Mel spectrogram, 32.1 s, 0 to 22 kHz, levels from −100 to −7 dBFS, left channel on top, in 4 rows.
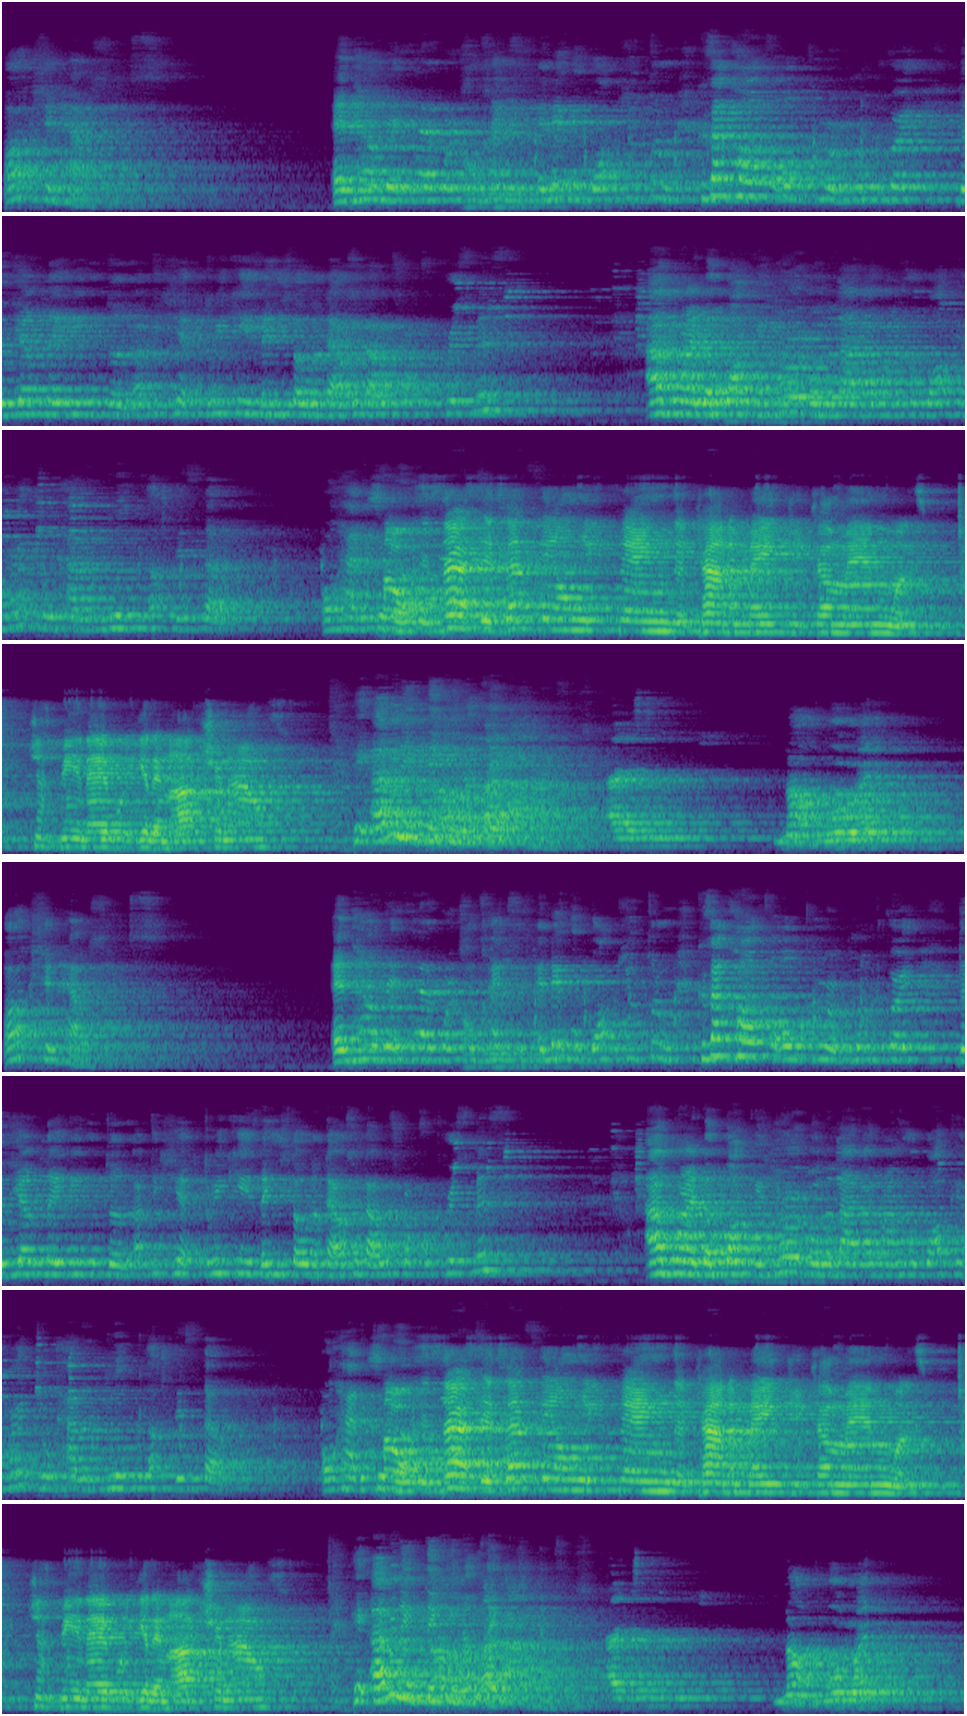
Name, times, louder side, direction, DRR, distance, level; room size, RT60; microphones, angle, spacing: voice 1, 0.0-0.9 2.7-4.2 4.4-12.1 13.4-17.9 18.7-19.9 26.8-28.3, right 2 dB, 85° right, 0 dB, 1.3 m, -34 dB
voice 2, 3.8-4.3 13.3-13.4 14.0-14.5 19.7-19.8 27.6-28.4 29.1-29.7 30.5-31.3, equal, 65° right, -5 dB, 4.1 m, -35 dB
voice 3, 19.2-23.7 24.0-26.3, right 1 dB, 5° right, 3 dB, 0.7 m, -28 dB
23.5 x 9.6 x 4.9 m, 2.6 s
head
